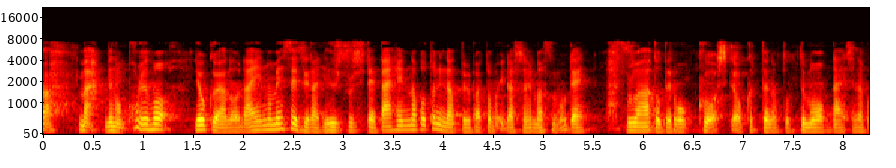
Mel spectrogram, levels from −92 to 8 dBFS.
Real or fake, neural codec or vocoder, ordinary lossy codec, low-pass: fake; autoencoder, 22.05 kHz, a latent of 192 numbers a frame, VITS, trained on one speaker; none; 7.2 kHz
